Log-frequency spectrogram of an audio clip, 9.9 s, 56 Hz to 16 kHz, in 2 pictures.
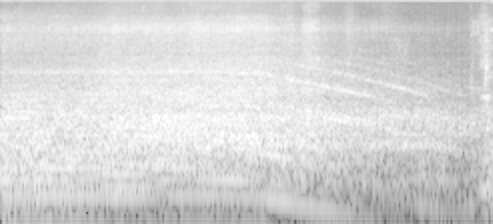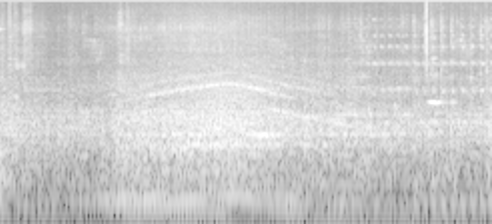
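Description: Citroën 2CV's small air-cooled flat-twin engine running as the car pulls in slowly at low speed. A whine rises and falls twice along with it.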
